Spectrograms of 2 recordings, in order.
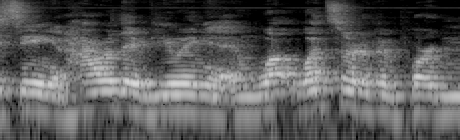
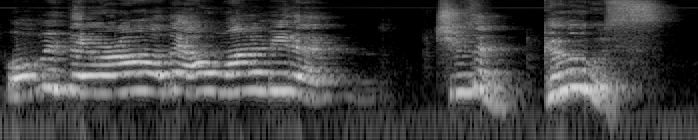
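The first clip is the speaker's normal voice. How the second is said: very high, put-on child voice; upset kid; 13 semitones higher, slower than usual. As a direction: imitate a child explaining, high and drawn out at the end. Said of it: "And he said".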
